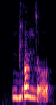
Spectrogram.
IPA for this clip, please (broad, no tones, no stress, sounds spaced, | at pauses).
m b i ɾ o lˠ n z o̰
